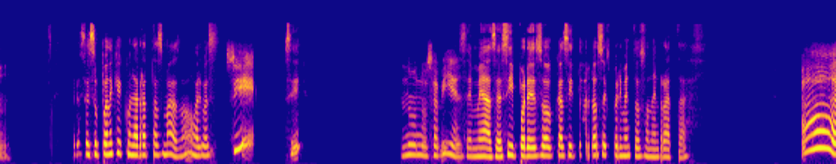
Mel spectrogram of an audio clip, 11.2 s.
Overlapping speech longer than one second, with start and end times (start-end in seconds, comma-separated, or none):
none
